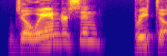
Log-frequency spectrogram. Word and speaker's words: Joanderson Brito: Joanderson Brito Joanderson Brito I have personally I have Joanderson Brito KO TKO rounds one or two.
